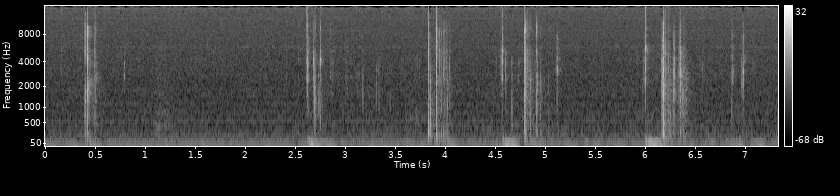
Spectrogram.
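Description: A utility knife blade carves and shaves a solid, hand-sized pink soap bar with a magenta outer layer. It makes short, crisp, bright scraping and cutting clicks in scattered bursts over a faint steady low hum.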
